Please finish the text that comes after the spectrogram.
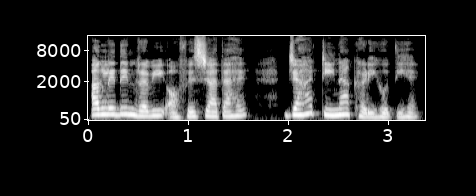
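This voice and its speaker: A woman's voice: mid-range voice, expressive, normal speed, no echo, clean studio sound. A woman delivering scripted narration for a moral cartoon story.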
